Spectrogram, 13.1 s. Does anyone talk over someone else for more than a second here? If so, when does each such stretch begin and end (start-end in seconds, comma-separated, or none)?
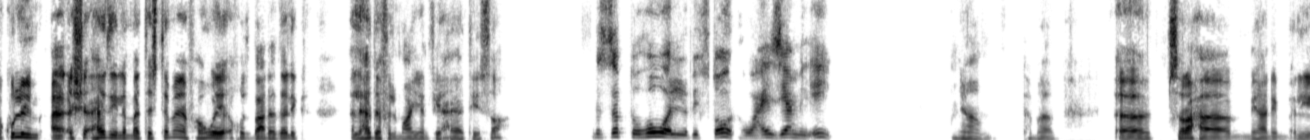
none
